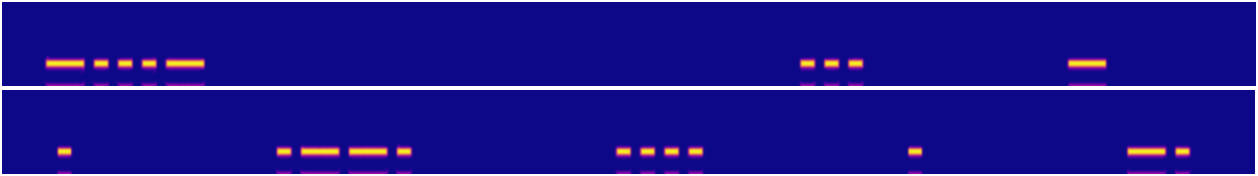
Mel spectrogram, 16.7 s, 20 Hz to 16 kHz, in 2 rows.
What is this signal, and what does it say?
Morse code, heard as a keyed tone, about 15 wpm, spaced as for 5 wpm, 1000 Hz. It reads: <BT> STEPHEN
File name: qotdfiles / 5wpm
